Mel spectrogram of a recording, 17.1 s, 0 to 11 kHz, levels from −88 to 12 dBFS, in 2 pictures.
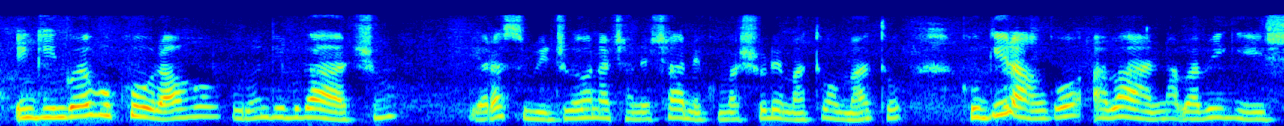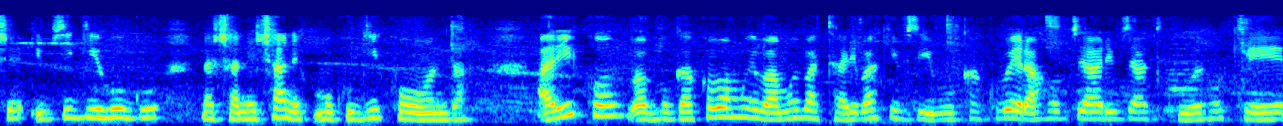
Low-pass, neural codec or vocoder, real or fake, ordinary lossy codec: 7.2 kHz; none; real; AAC, 48 kbps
